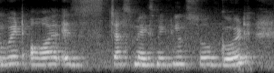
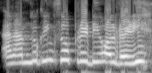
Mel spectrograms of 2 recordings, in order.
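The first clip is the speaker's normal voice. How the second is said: delighted self-praise; 7 semitones higher, 10 dB louder, slower than usual. Real, not acted. Admiring herself on birthday.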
